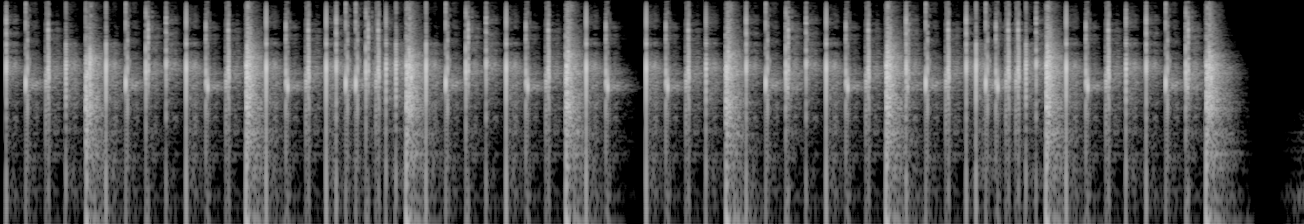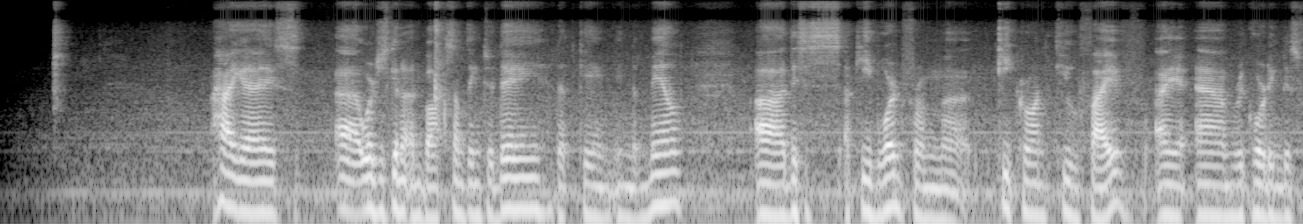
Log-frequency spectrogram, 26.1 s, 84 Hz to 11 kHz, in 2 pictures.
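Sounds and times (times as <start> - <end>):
mechanical keyboard keystrokes: 0.0 - 12.3.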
